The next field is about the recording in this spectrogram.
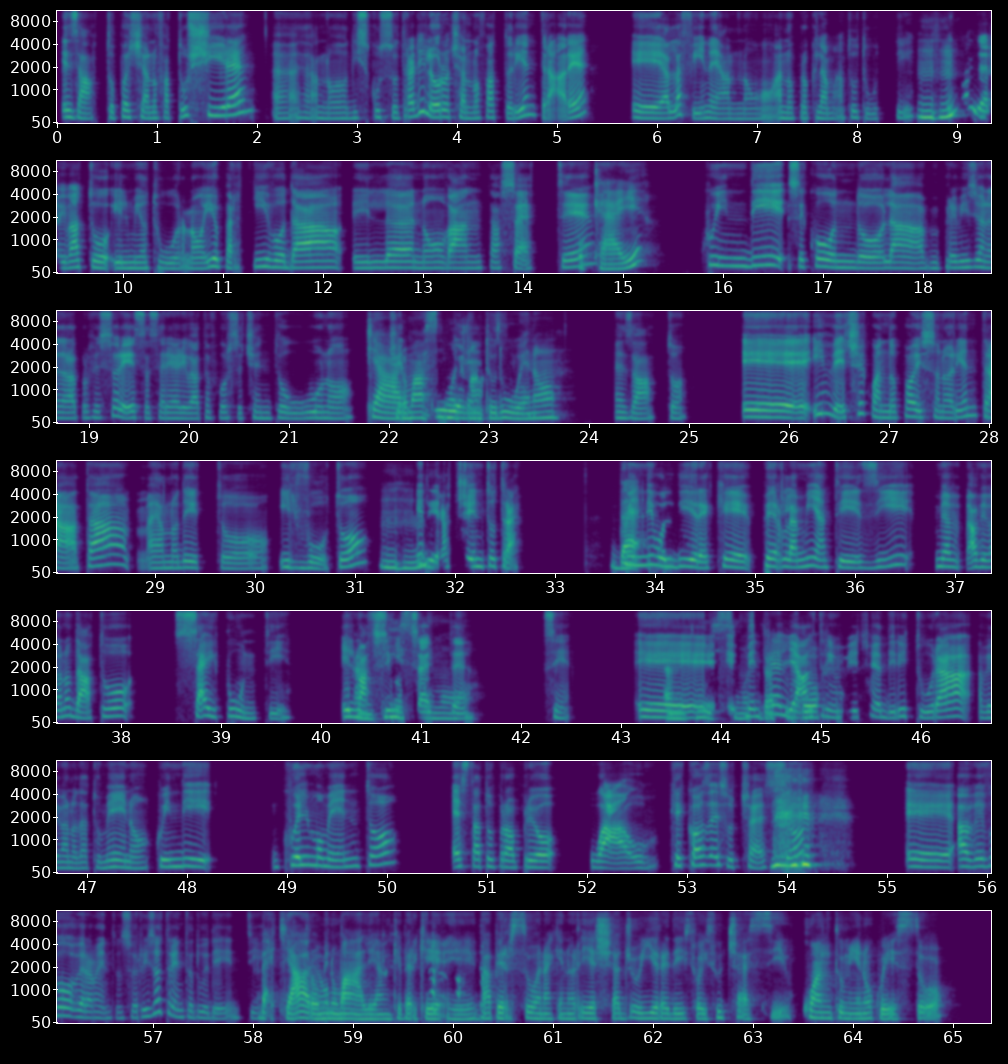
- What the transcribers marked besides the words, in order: tapping; chuckle; unintelligible speech; laugh
- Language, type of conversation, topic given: Italian, podcast, Quando ti sei sentito davvero orgoglioso di te?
